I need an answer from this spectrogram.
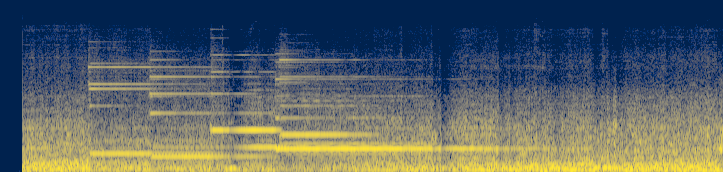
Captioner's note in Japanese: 車内チャイム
